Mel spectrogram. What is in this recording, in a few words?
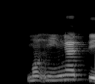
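"mengingati", Malay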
